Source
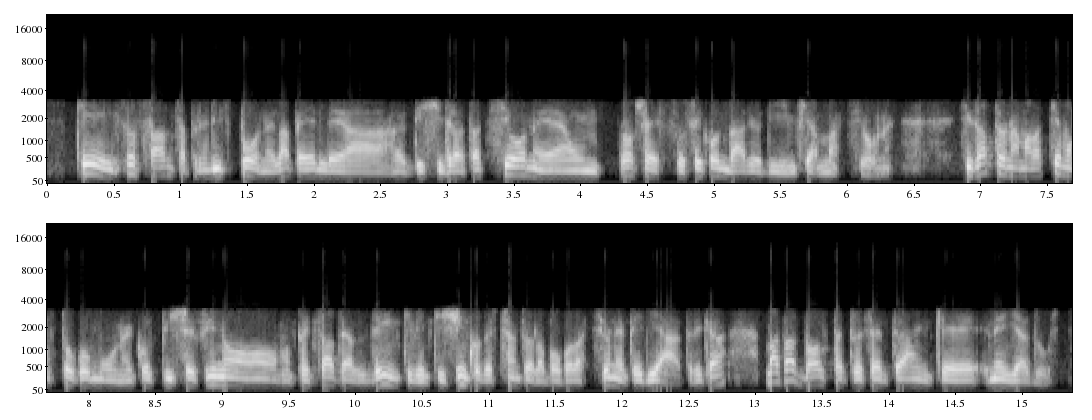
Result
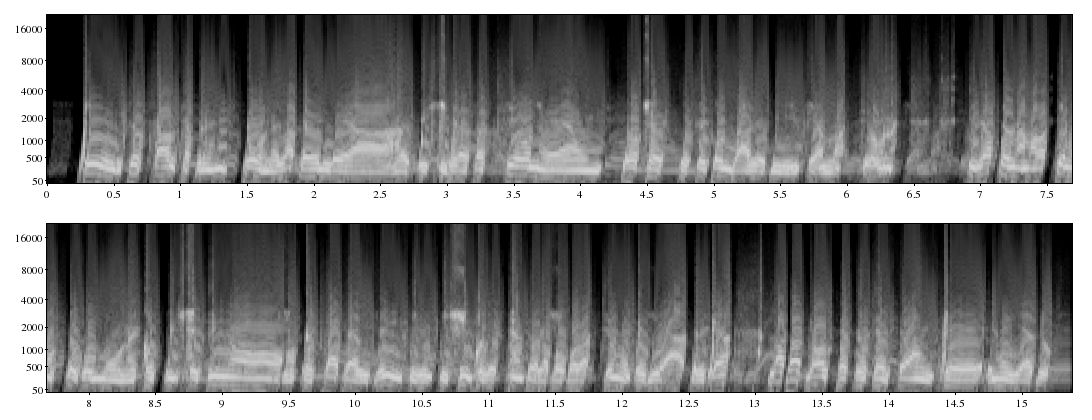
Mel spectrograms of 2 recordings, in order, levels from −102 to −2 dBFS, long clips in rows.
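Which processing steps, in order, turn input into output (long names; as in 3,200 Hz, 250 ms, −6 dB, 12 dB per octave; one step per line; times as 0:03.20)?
octave-band graphic EQ 125/250/2,000 Hz −9/+7/−5 dB
leveller curve on the samples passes 3
output level in coarse steps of 23 dB
all-pass dispersion highs, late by 57 ms, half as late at 420 Hz
on a send: repeating echo 728 ms, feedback 23%, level −21 dB
on the sum: level −2.5 dB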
